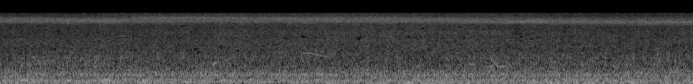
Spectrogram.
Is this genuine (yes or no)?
no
